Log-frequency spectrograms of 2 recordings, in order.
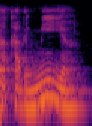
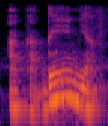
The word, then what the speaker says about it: academia: No português, academia e no espanhol, academia.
